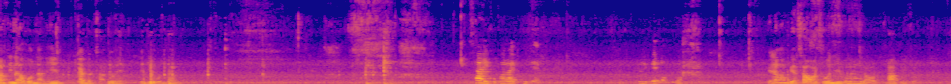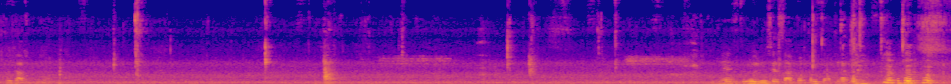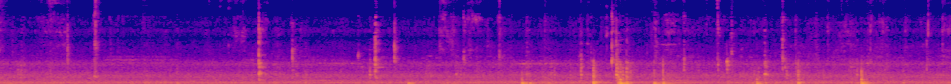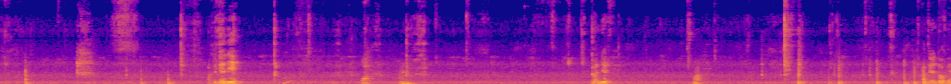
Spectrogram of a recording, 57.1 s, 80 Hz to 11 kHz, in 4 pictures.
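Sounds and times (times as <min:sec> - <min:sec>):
low background hum: 0:00.0 - 0:57.0.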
